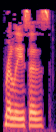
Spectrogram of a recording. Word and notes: releases: British English

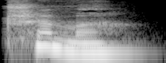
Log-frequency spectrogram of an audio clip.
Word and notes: tremor: British English

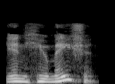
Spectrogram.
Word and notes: inhumation: British English

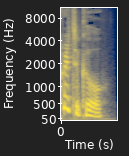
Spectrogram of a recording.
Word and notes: critical: British English

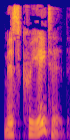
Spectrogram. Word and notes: miscreated: British English

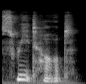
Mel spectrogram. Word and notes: sweetheart: British English

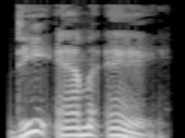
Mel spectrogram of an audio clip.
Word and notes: dma: British English

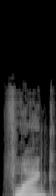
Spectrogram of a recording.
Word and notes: flank: American English

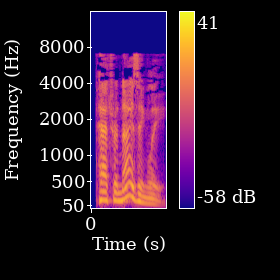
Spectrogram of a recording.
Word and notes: patronisingly: British English

